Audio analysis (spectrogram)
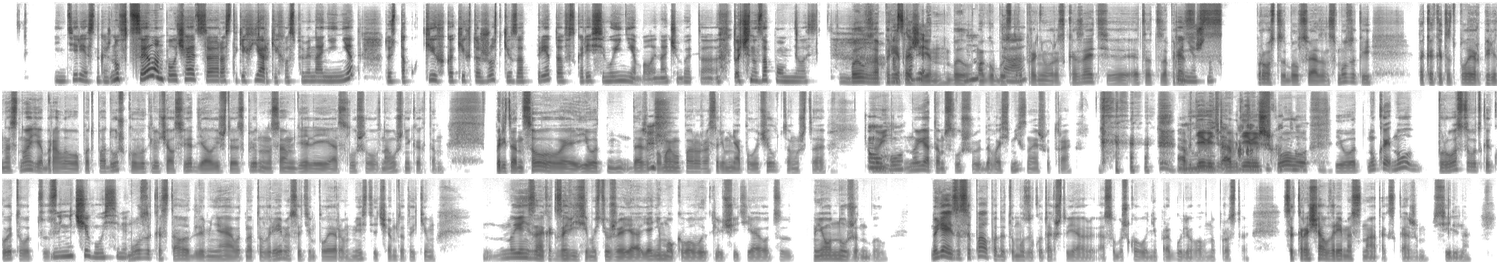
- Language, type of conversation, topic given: Russian, podcast, Что ты помнишь о первом музыкальном носителе — кассете или CD?
- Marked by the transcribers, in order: tapping; chuckle; other noise; laugh; sniff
